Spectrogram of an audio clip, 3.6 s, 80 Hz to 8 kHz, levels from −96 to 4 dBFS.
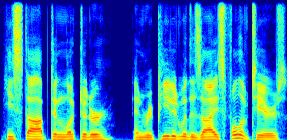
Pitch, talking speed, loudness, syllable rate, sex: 135 Hz, 235 wpm, -17 LUFS, 5.5 syllables/s, male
